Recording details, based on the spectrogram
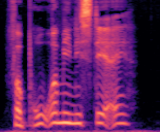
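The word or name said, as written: forbrugerministerie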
